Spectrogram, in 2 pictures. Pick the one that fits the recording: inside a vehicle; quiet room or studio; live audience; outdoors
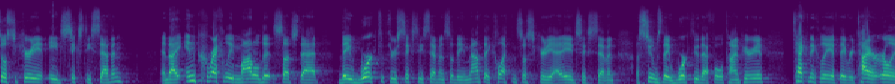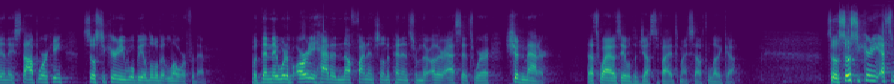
live audience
